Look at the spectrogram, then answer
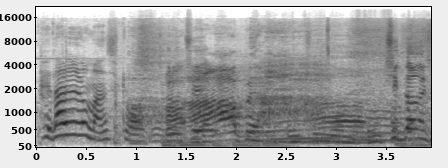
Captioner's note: deep sigh of frustration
